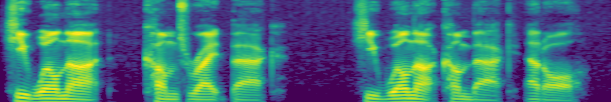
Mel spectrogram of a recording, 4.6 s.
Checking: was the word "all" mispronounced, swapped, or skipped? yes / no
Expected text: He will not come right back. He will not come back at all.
no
